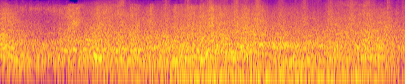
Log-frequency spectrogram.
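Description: NASCAR stock cars racing past at full throttle, played very loud through a home surround sound system: engine notes sliding down in pitch as the cars go by, over a heavy deep rumble that builds during the first second.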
